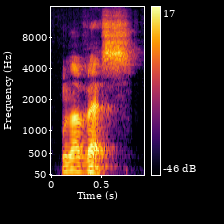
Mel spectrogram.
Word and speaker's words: una vez: Okay, we don't pronounce the sound Z here. Some people might want to pronounce that like this. It's gonna be a mistake. It's S. It's always S in Spanish.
